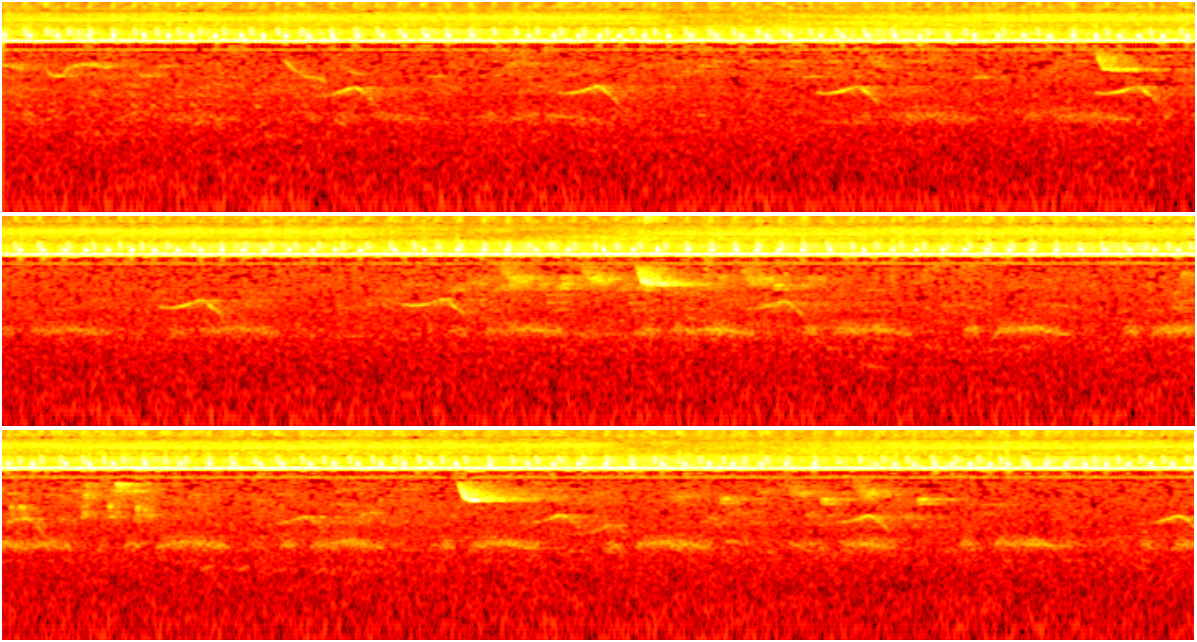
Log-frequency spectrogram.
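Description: Tropical forest ambience: a steady, rapidly pulsing insect chorus, with birds calling over it in short rising-and-falling notes. From about halfway a low note repeats regularly, about once a second, like a soft hoot.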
